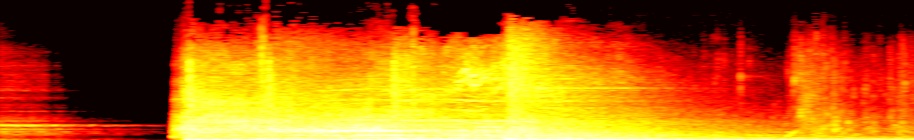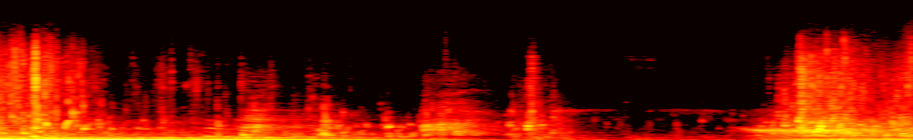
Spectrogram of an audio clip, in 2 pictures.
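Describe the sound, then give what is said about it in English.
Running water used for rinsing: a sudden loud rush of flowing water that holds for a few seconds, then gradually tapers off to a faint trickle and stops. “Rinsing.”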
